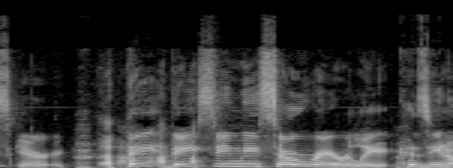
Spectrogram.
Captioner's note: laughter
